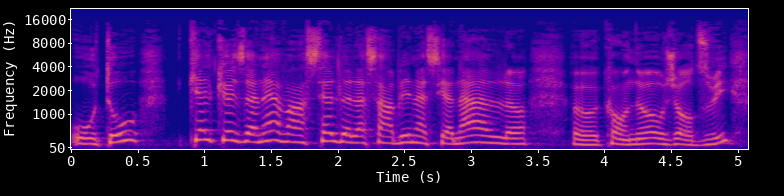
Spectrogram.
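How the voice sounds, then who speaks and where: In a very clean recording with a silent background, a man talks at a moderate pace in a high pitch. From Quebec City area (Beauport). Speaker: historian. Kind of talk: radio interview.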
